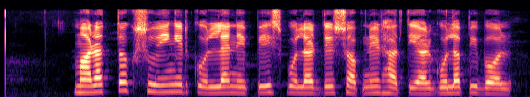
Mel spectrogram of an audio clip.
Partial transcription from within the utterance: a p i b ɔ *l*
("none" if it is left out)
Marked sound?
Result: l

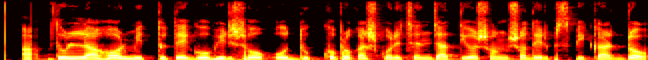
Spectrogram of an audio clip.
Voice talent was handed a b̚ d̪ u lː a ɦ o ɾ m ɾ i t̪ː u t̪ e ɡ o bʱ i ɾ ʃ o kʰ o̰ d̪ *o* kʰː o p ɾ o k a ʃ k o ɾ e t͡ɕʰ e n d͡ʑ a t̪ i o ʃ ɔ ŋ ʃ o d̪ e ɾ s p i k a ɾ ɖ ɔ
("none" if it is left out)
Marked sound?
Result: u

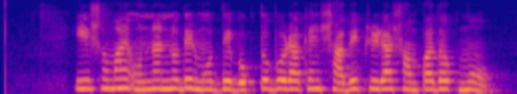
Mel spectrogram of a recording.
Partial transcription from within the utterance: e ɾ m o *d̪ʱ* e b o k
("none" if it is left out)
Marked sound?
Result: d̪ʱː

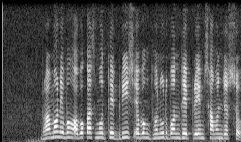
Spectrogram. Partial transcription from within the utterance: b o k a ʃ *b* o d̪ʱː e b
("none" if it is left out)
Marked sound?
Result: m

